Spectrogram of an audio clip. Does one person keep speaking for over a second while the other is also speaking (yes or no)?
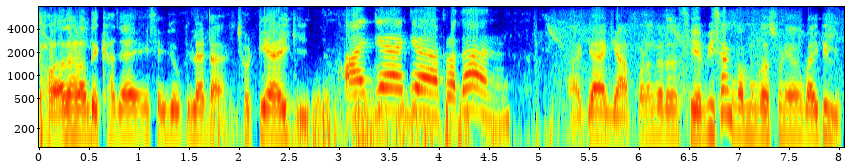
no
